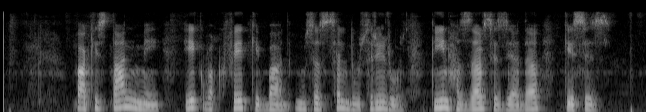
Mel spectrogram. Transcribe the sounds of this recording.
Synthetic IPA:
paːkɪst̪aːnmẽ | eːkʋɐqfekebaːd̪mʊsəlsəld̪uːsɾeɾoːzt̪iːnhɐzaːɾsezjaːd̪akeːsɪz

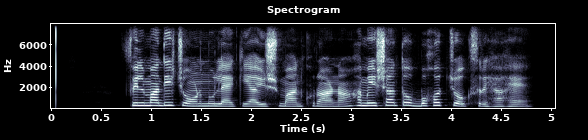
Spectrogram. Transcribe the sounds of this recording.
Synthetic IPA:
pʰɪlmãːd̪iːt͡ʃoːɳnũːlɛːkeːaːjʊʃmaːnkʰʊɾaːnaːɦəmeːʃãːt̪õːbəɦʊt̪̚t͡ʃoːksɾəɦaːɦɛː

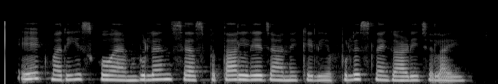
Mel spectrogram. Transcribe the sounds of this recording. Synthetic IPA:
eːkmɐɾiːzkoɛ̃ːmbulə̃nsːeɐspət̪aːlːed͡ʒaːnekeliepʊlɪsneɡaːɽit͡ʃɐla̰ːiː

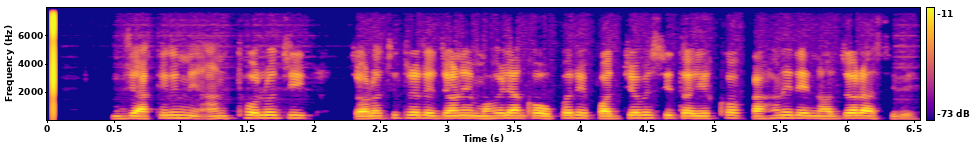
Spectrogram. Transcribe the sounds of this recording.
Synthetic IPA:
d͡ʒaklinant̪ʰolod͡ʒi | t͡ʃɔɭɔt͡ʃit̪ɾɔɾed͡ʒɔɽ̃emɔɦiɭaŋkɔupɔɾepɔd͡ʒjɔbesit̪ɔekɔkaɦaɽ̃iɾenɔd͡ʒɔɾasibḛ

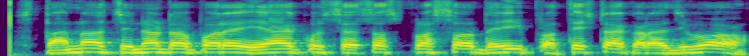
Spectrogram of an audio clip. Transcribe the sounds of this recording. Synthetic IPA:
st̪ʰanɔt͡ʃinːɔʈ̬ɔpɔɾeːɦakusesɔspɾɔsɔd̪ejpɾɔt̪isʈʰakɔɾad͡ʒibɔ

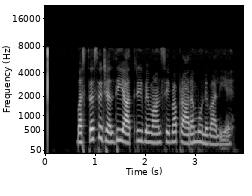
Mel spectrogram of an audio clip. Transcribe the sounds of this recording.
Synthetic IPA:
bəst̪əɾsed͡ʒəld̪iːjaːt̪ɾiːʋɪmaːnseːʋapɾaːɾəmbʱɦoːneʋaːlḭɦɛː

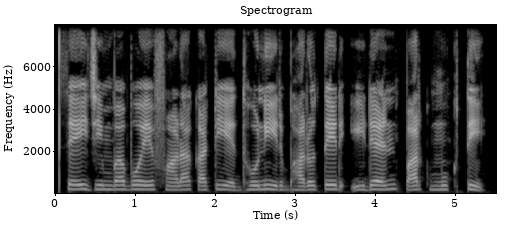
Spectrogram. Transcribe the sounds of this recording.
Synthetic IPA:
ʃejd͡ʑimbaboefaɽakaʈied̪ʱoniɾbʱaɾot̪eɾiɖenpaɾkmukʰt̪i

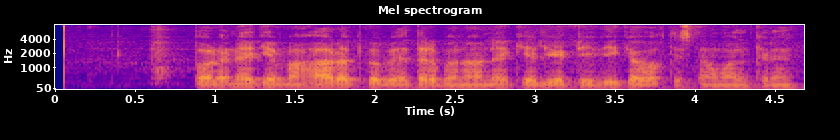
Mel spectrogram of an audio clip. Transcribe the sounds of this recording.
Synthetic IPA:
pɐɽ̤nekemɐɦaːɾət̪kobeɦt̪əɾbɐnaːnekelieʈiːʋikaʋɐqt̪ɪst̪eːmaːlkɐɾẽː

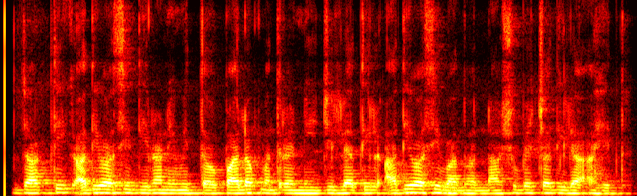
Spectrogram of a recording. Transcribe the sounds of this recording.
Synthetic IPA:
d͡zaɾt̪iːka̰d̪iʋasiːd̪inanimit̪ːəpaləkmənt̪ɾjanːiːd͡ʑiljat̪iːla̰d̪iʋasiːbãnd̪ʋanːaɕubet͡ɕad̪iljaʔa̰ɦet̪

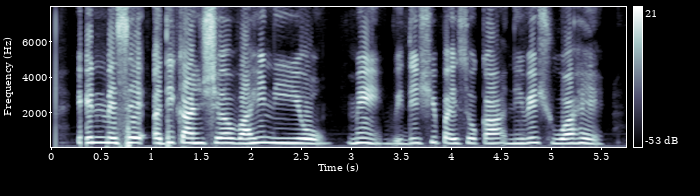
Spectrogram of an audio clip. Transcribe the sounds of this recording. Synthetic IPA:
enmeseəd̪ʱikanɕəʋaɦinijo | meʋid̪eɕiːpəjsokaniʋeɕuaɦe

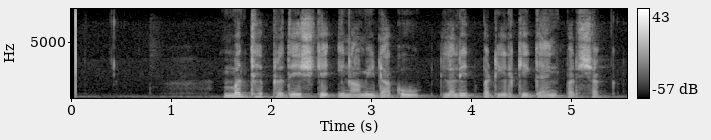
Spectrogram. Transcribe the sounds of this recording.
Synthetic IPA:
mɐd̪ʱjəpɾɐd̪eːʃkeɪnaːmiɖaːkulɐlɪt̪̚pɐʈeːlkiɡɛ̃ːŋɡ̚pɐɾʃɐk

